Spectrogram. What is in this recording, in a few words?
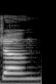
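"zheng1", mandarin, high level tone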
